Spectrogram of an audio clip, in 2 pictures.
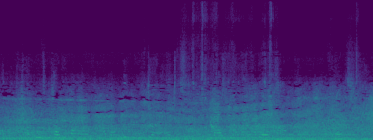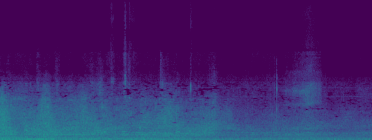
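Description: A steady engine drone that fades about twelve seconds in, with indistinct voices in the background.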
